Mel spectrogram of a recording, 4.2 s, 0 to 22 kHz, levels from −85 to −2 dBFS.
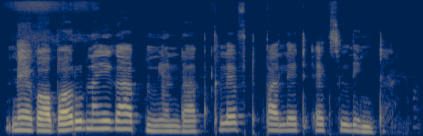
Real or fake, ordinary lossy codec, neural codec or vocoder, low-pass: fake; none; vocoder, 44.1 kHz, 128 mel bands, Pupu-Vocoder; none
